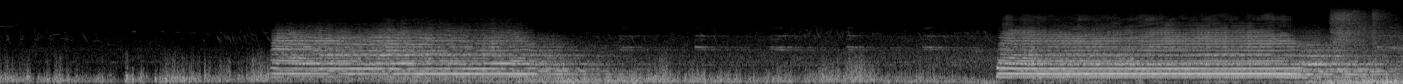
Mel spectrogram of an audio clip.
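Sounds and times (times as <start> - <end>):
low rumble of train: 0.0 - 14.0
locomotive air horn chord: 2.7 - 6.2, 10.0 - 14.0.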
